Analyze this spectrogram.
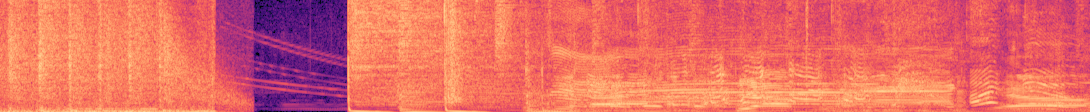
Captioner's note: everyone laughing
